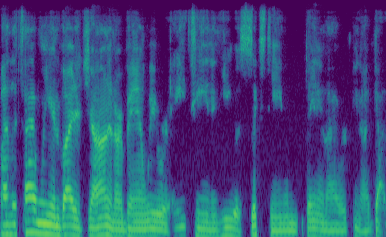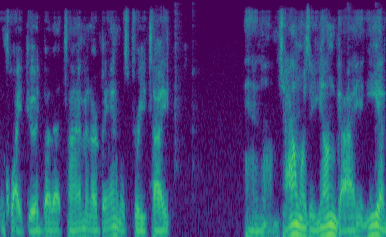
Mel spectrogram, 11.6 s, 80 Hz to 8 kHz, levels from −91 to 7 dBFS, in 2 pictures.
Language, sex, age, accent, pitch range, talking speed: English, male, 30-49, American, 85-100 Hz, 240 wpm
